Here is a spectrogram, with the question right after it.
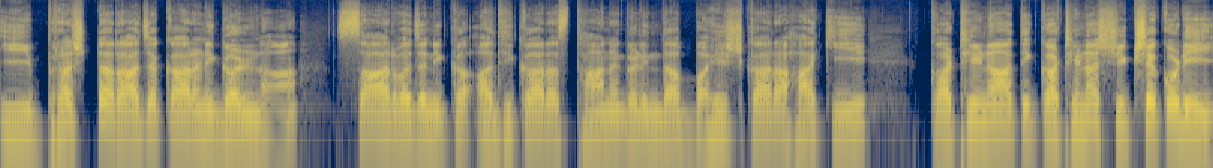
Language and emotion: Kannada, angry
